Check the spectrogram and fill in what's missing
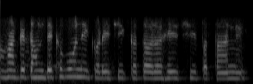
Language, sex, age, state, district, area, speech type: Maithili, female, 30-45, Bihar, Madhubani, rural, conversation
